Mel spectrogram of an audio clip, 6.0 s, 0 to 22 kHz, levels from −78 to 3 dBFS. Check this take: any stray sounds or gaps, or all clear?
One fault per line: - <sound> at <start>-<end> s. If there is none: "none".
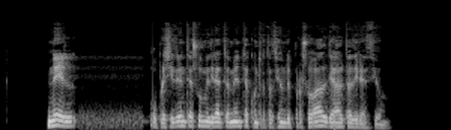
none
